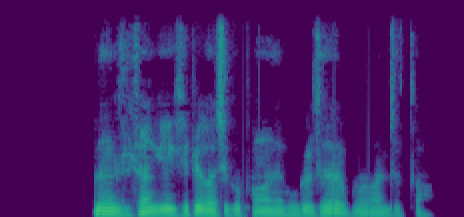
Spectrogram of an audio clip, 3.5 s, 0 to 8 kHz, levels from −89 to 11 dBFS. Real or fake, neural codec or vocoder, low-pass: real; none; 7.2 kHz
